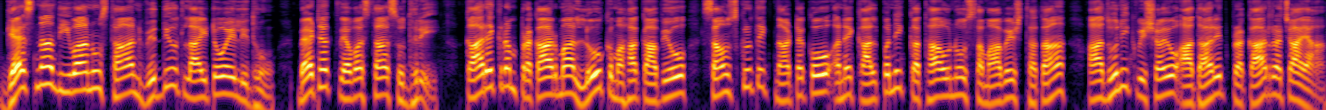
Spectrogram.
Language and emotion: Gujarati, neutral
